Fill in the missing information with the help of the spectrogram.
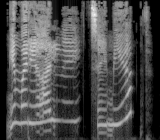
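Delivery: very high, slow rising cub voice; stunned little bear. A narrator's reading. Paddington baffled by the wet cement, high slow question. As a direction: repeat it baffled, slowly. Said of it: "ошарашенно повторил Паддингтон".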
